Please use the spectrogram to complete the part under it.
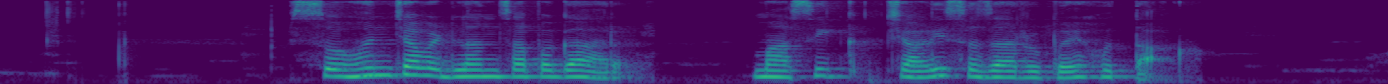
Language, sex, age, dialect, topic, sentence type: Marathi, female, 51-55, Standard Marathi, banking, statement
